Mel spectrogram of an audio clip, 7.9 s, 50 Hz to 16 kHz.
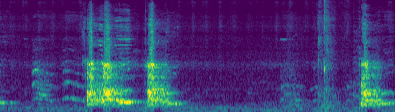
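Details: Playful barking from Bruno, a 21-month-old pet Saint Bernard, recorded 19 September 2019: short whining yips lead into two loud, broad barks, followed by quieter gaps and two more sharp barks.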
